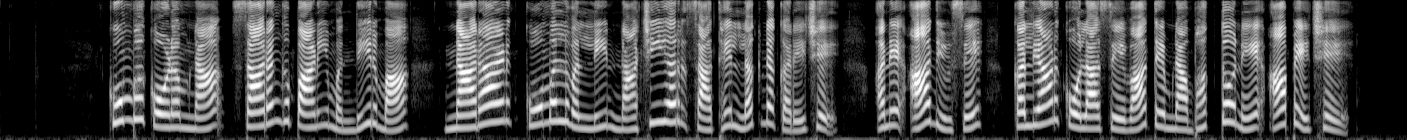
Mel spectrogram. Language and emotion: Gujarati, neutral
